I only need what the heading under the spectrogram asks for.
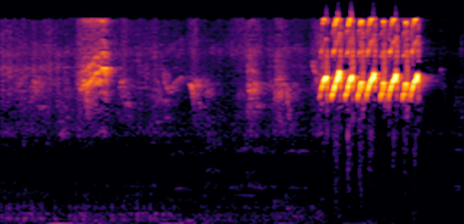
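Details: Pied triller in active song, about seven loud upslurred notes fired off in a one-second burst near the end, preceded by soft high chirps and low hum.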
